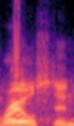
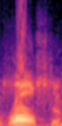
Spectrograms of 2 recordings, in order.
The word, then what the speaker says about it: Ralston: See, fouls on Railston, his first. Or Ralston, I'm sorry.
